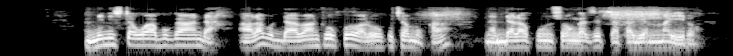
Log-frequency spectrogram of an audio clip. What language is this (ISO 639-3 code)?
lug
